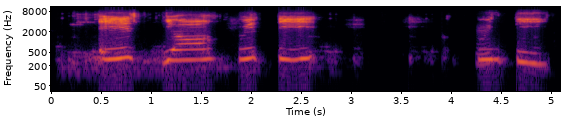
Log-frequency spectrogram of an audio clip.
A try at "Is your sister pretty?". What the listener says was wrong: Nào lại sai cái từ sister này rồi. Phát âm riêng nào. Is your sister pretty? Chậm lại thôi, không cần nhanh. Sister. Pretty. Is your sister pretty?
